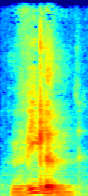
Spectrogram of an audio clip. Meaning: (verb) to turn, rotate; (noun) plural of wiel
- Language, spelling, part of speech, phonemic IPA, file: Dutch, wielen, verb / noun, /ˈʋi.lə(n)/, Nl-wielen.ogg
